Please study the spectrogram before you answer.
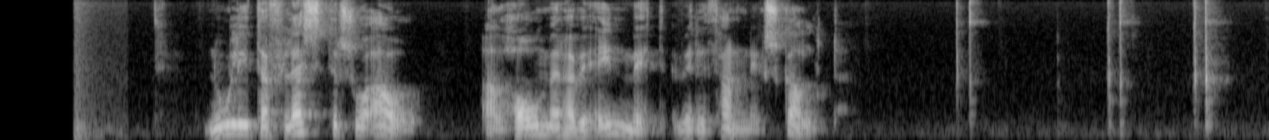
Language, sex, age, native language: Icelandic, male, 60-69, Icelandic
